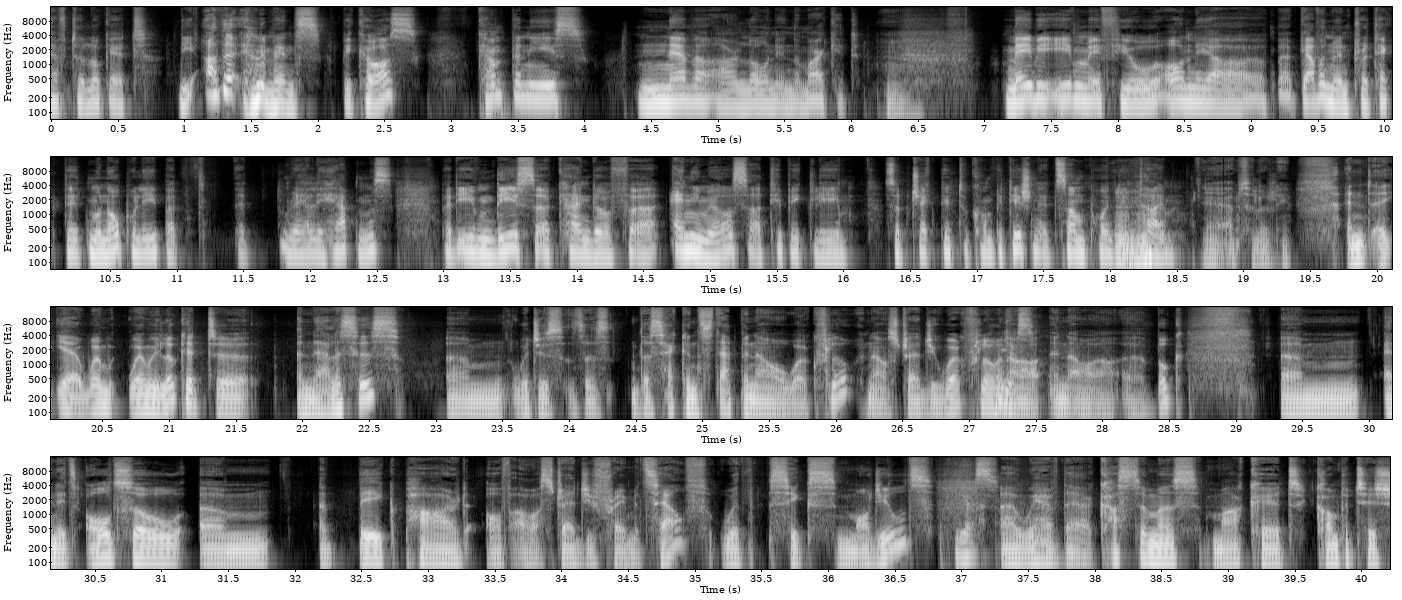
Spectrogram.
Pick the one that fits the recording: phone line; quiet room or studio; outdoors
quiet room or studio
